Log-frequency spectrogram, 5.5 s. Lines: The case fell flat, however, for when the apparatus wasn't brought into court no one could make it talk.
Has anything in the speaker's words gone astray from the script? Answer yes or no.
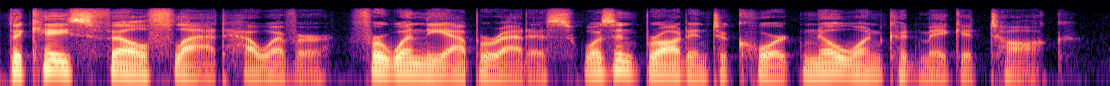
no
